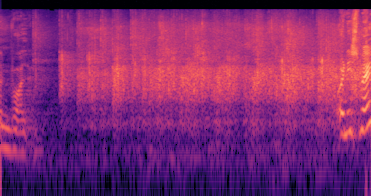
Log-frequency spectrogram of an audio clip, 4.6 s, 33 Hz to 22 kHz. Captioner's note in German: Beifall CDU und BÜNDNIS 90/DIE GRÜNEN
